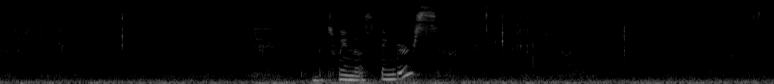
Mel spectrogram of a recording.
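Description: Wet, soapy hands rub together with soft squelching.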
